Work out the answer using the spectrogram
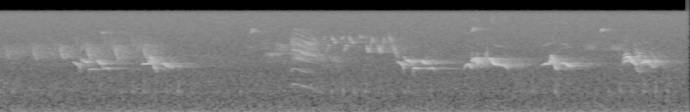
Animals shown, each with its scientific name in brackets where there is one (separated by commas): Chestnut-sided Warbler (Setophaga pensylvanica), Ovenbird (Seiurus aurocapilla), American Robin (Turdus migratorius), Yellow-bellied Sapsucker (Sphyrapicus varius), Red-eyed Vireo (Vireo olivaceus)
